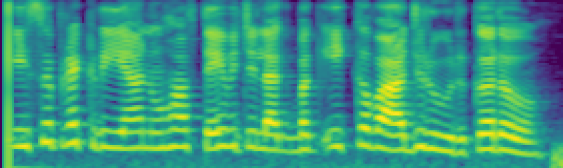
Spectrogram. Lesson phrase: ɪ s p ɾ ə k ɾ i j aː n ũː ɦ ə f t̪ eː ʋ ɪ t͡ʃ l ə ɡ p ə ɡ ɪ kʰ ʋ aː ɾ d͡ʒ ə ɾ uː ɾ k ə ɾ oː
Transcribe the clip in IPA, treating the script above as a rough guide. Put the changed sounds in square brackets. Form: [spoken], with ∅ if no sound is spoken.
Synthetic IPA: ɪ s p ɾ ə k ɾ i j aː n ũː ɦ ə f t̪ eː ʋ ɪ t͡ʃ l ə ɡ [b] ə ɡ ɪ [k] ʋ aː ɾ d͡ʒ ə ɾ uː ɾ k ə ɾ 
